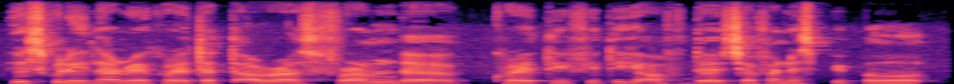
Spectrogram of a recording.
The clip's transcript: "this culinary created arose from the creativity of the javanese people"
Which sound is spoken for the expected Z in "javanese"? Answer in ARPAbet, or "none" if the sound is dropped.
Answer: S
